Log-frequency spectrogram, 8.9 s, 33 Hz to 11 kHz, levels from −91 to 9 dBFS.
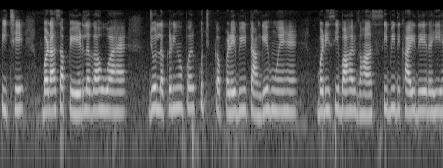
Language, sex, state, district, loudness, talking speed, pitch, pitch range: Hindi, female, Punjab, Pathankot, -19 LUFS, 175 wpm, 235 Hz, 230-250 Hz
